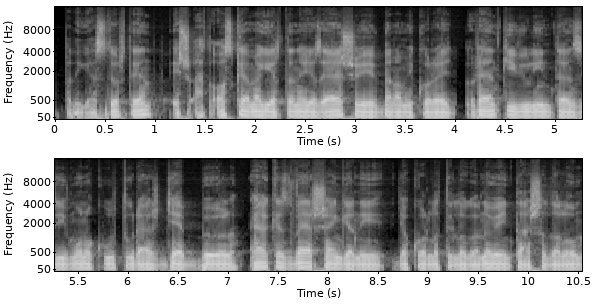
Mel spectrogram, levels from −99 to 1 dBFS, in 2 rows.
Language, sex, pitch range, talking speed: Hungarian, male, 80-90 Hz, 130 wpm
